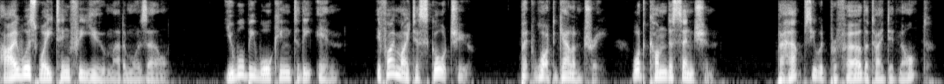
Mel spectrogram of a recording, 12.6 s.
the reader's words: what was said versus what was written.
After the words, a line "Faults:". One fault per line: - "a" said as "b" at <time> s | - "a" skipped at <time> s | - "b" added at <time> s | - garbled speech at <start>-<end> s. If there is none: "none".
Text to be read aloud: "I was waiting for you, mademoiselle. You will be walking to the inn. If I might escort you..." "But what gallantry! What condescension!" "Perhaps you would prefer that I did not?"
"I was waiting for you, mademoiselle. You will be walking to the inn. If I might escort you..." "But what gallantry! What condescension!" "Perhaps you would prefer that I did not?"
Faults:
none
